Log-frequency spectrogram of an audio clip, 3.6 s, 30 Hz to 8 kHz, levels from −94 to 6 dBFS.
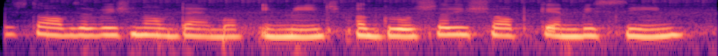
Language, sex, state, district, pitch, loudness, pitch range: English, female, Assam, Kamrup Metropolitan, 235 Hz, -13 LUFS, 225-255 Hz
